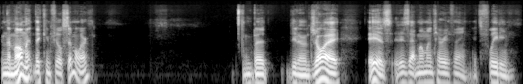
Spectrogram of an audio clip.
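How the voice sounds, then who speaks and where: A man's voice: deep voice, expressive, normal speed, pauses often, a little mellow, dry recording, studio quality. A man hosting a relationship podcast in a casual, rambling, self-deprecating way, chuckling as he talks. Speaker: podcast host.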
